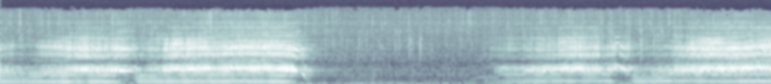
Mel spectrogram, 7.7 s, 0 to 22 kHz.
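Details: Humpback whale song recorded underwater near Vava'u, Kingdom of Tonga, September 2015, likened to mooing cattle: two sustained, buzzy low moans with strong harmonics, separated by about two seconds of quieter water noise.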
